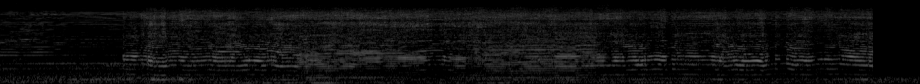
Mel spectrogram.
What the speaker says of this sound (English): I'm gonna use my rotary sander just to clean up all of the cuts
